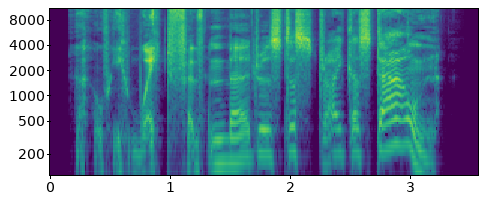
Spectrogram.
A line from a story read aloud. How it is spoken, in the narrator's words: My employer chuckled softly and said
